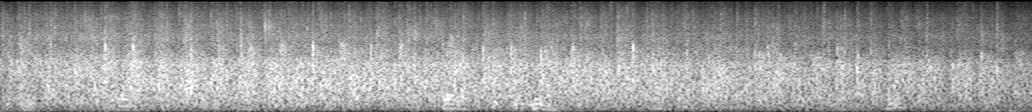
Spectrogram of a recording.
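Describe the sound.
An audience at an Orthodox Christian talk applauds the speaker steadily after his lecture, a dense wash of many hands clapping at an even loudness for about ten seconds, with a few voices faintly mixed in beneath.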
